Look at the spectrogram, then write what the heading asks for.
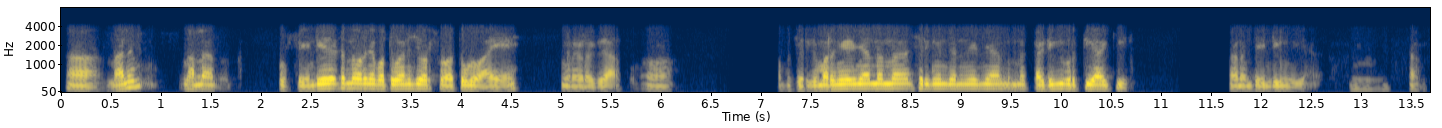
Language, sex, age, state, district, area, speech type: Malayalam, male, 60+, Kerala, Idukki, rural, conversation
